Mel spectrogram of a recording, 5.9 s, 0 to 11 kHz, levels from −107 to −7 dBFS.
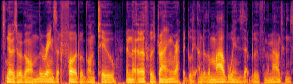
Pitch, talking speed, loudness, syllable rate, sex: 90 Hz, 265 wpm, -21 LUFS, 6.0 syllables/s, male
